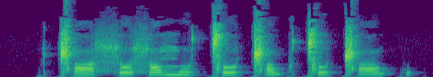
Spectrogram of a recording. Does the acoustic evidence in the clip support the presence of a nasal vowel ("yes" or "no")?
no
